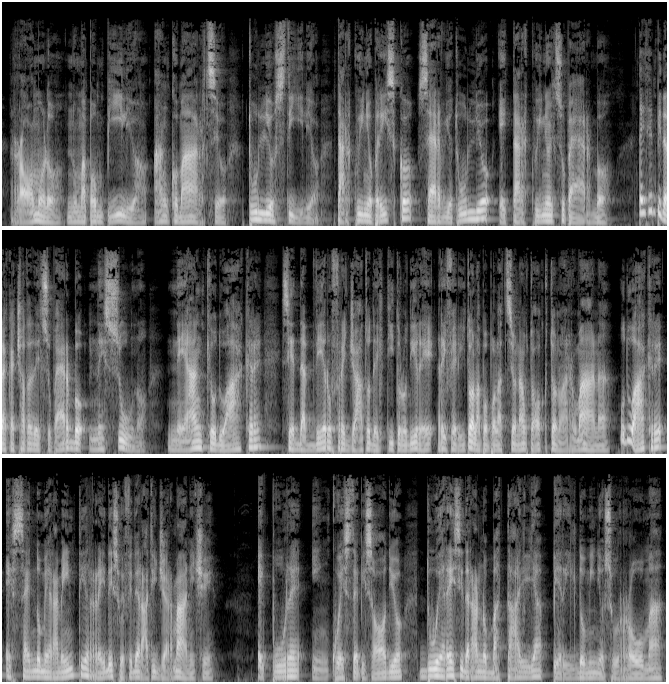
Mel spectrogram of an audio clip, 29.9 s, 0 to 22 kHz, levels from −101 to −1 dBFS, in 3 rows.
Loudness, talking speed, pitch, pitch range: -22 LUFS, 120 wpm, 95 Hz, 85-110 Hz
